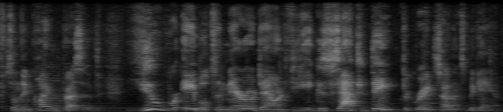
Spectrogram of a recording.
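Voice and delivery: usual speaking voice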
